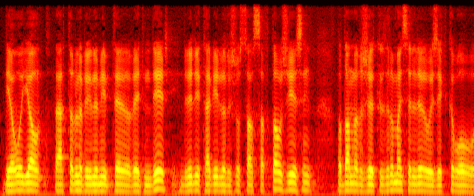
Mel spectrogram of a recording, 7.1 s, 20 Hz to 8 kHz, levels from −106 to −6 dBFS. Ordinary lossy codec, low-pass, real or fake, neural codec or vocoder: none; 7.2 kHz; fake; codec, 16 kHz, 0.5 kbps, FunCodec, trained on LibriTTS, 25 frames a second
